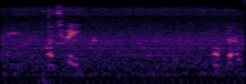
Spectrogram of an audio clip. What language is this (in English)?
Pashto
